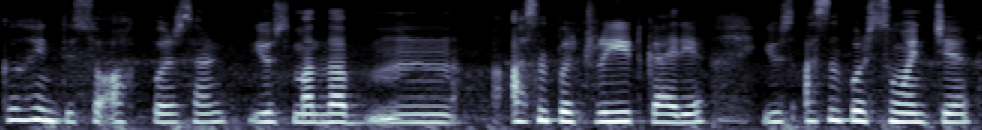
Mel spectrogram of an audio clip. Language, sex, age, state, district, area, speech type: Kashmiri, female, 18-30, Jammu and Kashmir, Ganderbal, rural, spontaneous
